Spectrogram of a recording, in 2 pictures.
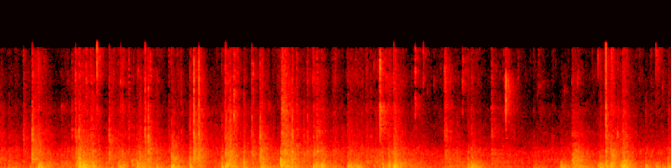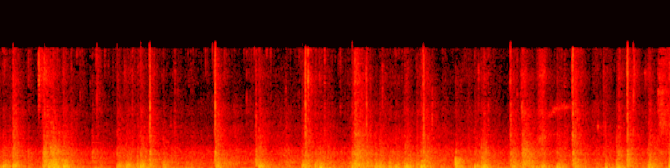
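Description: Light rain: irregular sharp taps of drops, several a second, over a faint steady hiss.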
